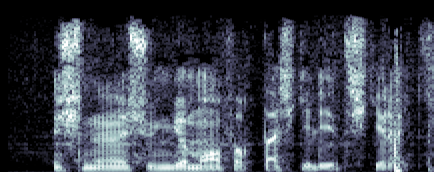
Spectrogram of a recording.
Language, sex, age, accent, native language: Uzbek, male, 25-34, Farg'ona, Uzbek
